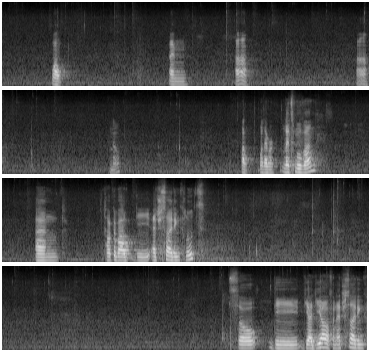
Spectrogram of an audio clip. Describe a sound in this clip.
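A man speaks into a microphone in short bursts with pauses, as if presenting.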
